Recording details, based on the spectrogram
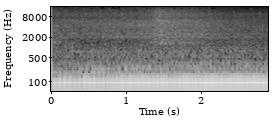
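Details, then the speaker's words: Vehicle driving after its driveline was rebuilt following a breakdown with a rattle and suspected universal joint problem; deep, steady rumble under way, former shakes and rattles gone, running much smoother. "a lot of like shakes and rattles that we used to have are now gone Frankies run in so much smoother so excited"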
